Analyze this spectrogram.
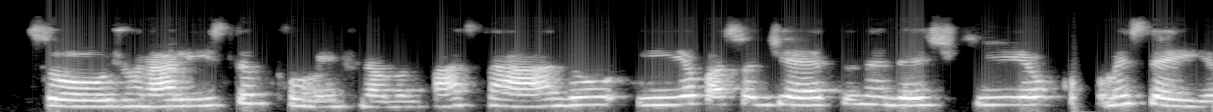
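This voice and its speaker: The speaker has an ordinary speaking voice with ordinary pitch variation. The pace is fairly slow. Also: woman. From Brazil. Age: 20s. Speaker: patient, journalist. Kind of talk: personal testimony.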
